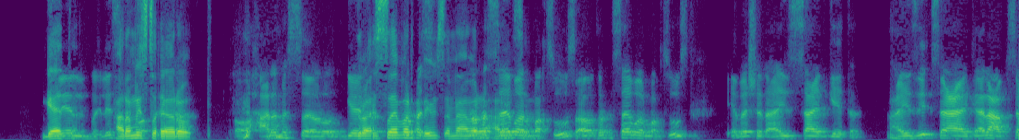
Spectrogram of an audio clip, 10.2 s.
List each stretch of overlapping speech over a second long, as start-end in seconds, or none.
0.5-2.0, 3.5-5.5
